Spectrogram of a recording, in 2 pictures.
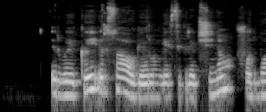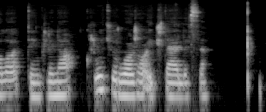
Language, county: Lithuanian, Utena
